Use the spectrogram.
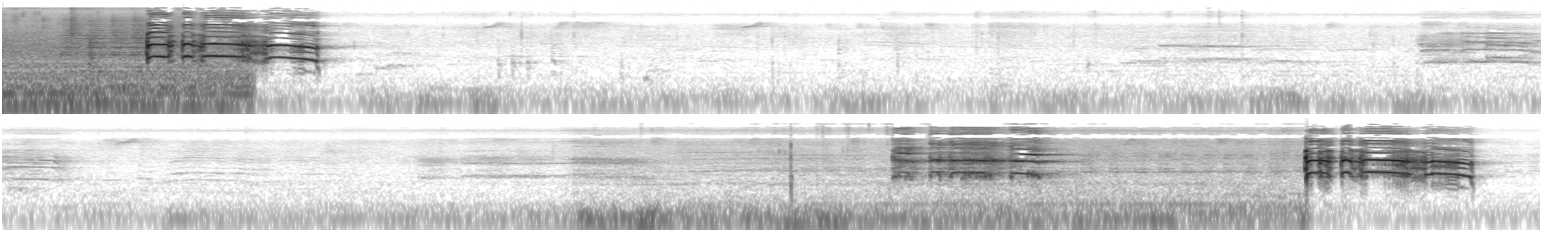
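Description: A pure-blood Sweater gamefowl rooster crows several times, loud and close, with one crow at the start and two more near the end, separated by long quiet stretches and low background rumble.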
